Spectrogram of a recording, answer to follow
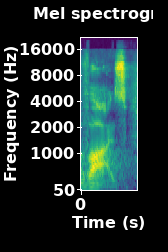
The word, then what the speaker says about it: vase: example I discovered an incredibly valuable Ming vase which you might call a Vaz um and it must be worth a gazillion pounds and you say to me where is it I say well I have a photograph of it and you say where is the vase or the vas and I say yeah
